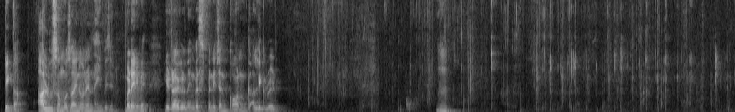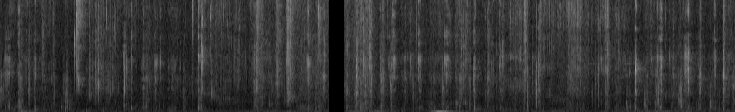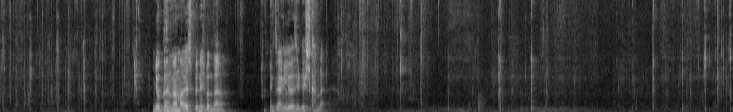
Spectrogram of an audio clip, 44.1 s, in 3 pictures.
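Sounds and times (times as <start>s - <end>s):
bread crunching while chewing: 5.9s - 32.4s, 36.1s - 41.0s, 41.6s - 44.0s.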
